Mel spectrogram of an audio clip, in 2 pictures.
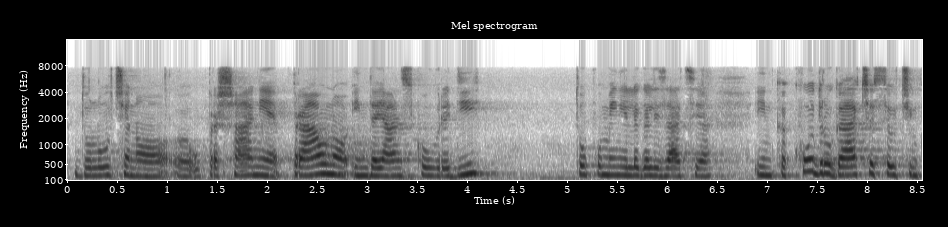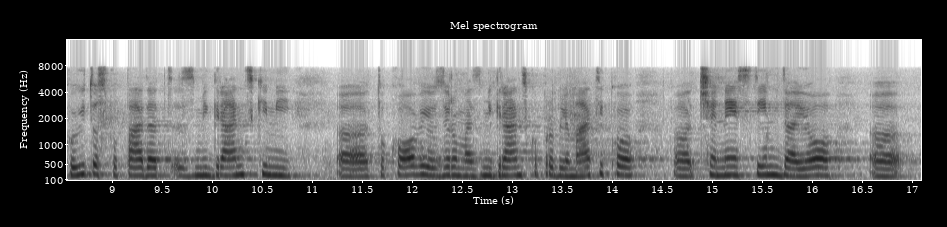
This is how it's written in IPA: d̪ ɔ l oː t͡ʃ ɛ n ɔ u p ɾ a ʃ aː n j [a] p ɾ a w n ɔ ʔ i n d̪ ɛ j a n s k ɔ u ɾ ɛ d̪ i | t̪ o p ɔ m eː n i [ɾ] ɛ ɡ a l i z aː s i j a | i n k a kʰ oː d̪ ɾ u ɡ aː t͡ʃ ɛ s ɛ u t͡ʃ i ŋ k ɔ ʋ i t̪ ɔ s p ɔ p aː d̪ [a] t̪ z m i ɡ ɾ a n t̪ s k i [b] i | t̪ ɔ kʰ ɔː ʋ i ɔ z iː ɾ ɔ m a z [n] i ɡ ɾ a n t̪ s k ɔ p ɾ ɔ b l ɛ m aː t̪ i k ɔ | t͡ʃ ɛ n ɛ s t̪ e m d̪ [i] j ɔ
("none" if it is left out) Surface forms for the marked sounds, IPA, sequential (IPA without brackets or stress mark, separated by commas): ɛ, l, a, m, m, a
